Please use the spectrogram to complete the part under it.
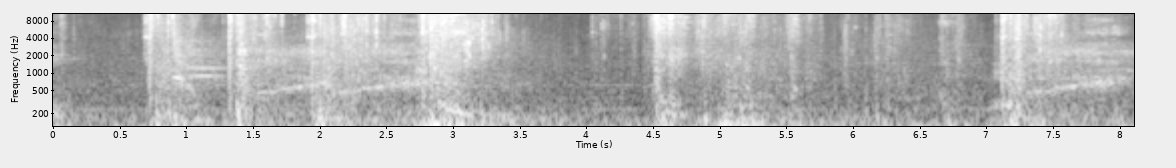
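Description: A monstrous creature snarls and groans.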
